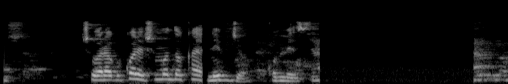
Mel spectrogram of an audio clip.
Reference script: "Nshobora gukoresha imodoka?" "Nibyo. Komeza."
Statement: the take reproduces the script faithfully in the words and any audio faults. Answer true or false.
true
